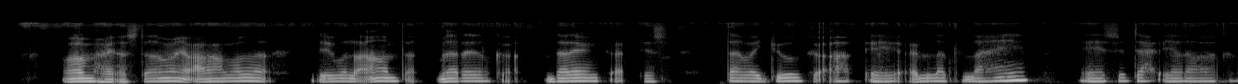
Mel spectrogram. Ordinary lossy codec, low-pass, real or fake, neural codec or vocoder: none; 7.2 kHz; fake; codec, 16 kHz, 0.8 kbps, ZipCodec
